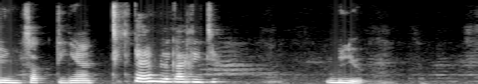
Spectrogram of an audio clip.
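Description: A young girl speaks close by with animation.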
